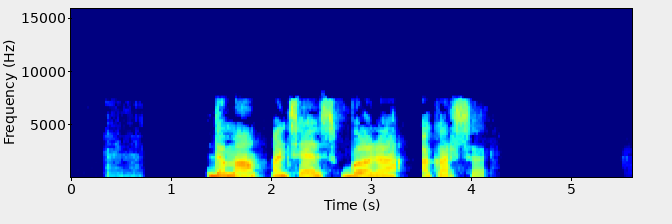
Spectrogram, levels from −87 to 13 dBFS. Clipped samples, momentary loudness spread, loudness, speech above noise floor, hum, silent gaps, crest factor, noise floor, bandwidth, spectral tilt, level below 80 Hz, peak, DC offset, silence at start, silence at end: under 0.1%; 11 LU; -17 LUFS; 73 dB; none; none; 18 dB; -90 dBFS; 7.8 kHz; -5 dB/octave; -56 dBFS; -2 dBFS; under 0.1%; 1.35 s; 1.5 s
